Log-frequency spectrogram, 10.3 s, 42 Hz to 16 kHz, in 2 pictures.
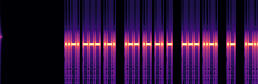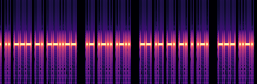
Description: Morse code, heard as a keyed tone, about 40 wpm, 700 Hz. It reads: FOR WANT OF A LION, ALL MANNER OF
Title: A Sound Of Thunder 40wpm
